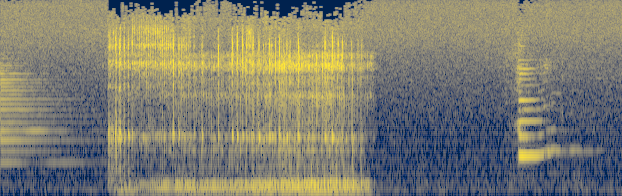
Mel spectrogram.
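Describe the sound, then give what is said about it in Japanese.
A voice imitates the long, rumbling snore of a sleeping man, lasting about two seconds and loud, followed by a brief rising vocal whine. “こいつのいびきでお蝶が目覚ますと大変だ”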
